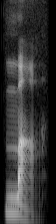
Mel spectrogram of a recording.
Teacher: just low and flat, no rise. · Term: third tone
